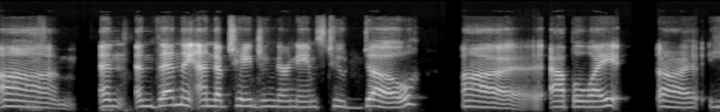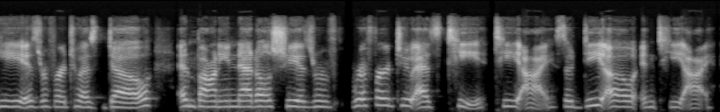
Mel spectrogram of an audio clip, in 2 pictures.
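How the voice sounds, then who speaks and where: Slow, hesitant young woman storyteller. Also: mid-range voice, dry recording. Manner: hesitant, many ums and restarts. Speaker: podcast co-host. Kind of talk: casual podcast chat, storytelling.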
